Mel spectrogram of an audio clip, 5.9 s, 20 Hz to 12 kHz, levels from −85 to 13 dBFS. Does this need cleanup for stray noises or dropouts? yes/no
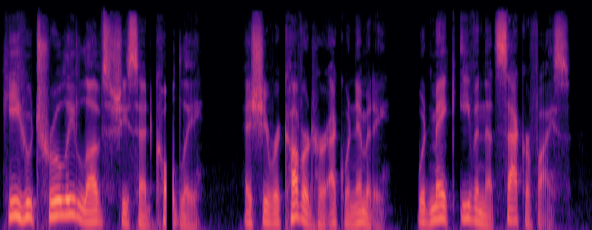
yes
